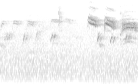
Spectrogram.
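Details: Fledged juvenile great spotted woodpecker fed by its mother; a run of short, high, sharp notes, louder and denser toward the end.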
